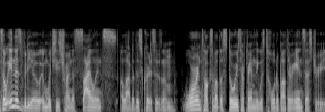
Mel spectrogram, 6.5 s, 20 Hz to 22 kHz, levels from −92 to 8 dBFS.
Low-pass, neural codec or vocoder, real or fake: 7.2 kHz; none; real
